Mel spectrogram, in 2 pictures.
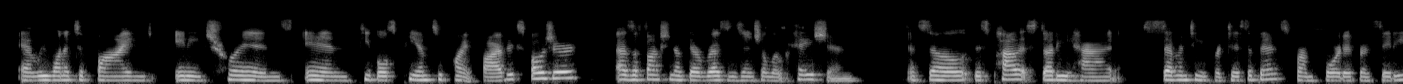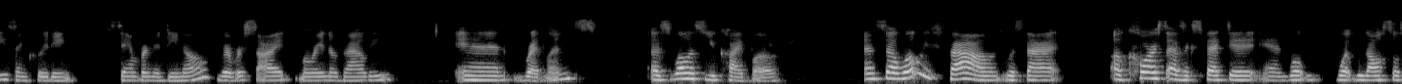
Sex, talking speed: female, 125 wpm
